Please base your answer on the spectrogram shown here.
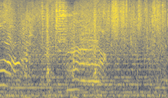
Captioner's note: Naga grunts; Sogomo grunts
